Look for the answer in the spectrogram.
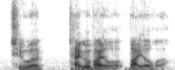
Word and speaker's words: Tua Tagovailoa: So another one here that's kind of interesting is Tua Tagovailoa.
